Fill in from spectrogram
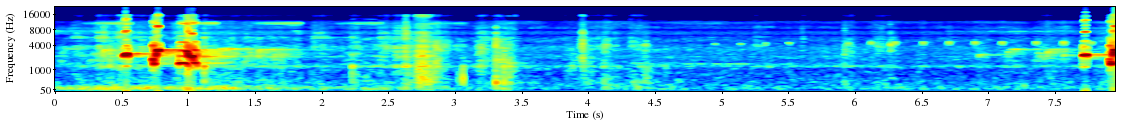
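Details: Wild bulbul keeping its distance from a cage, thought to have chicks in its nest, gives one short burst of sharp, bubbling notes, a few faint scattered clicks, then another bright note cluster at the end.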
